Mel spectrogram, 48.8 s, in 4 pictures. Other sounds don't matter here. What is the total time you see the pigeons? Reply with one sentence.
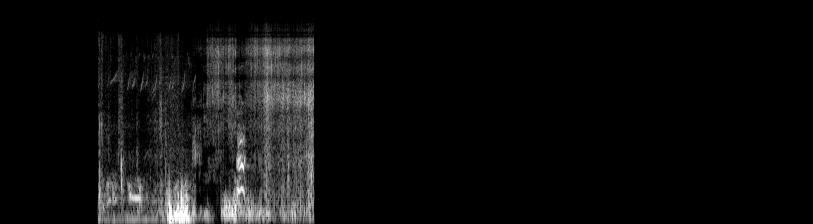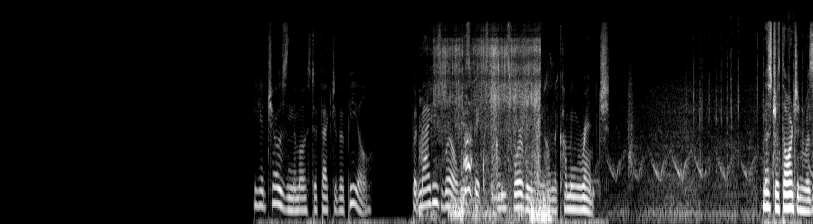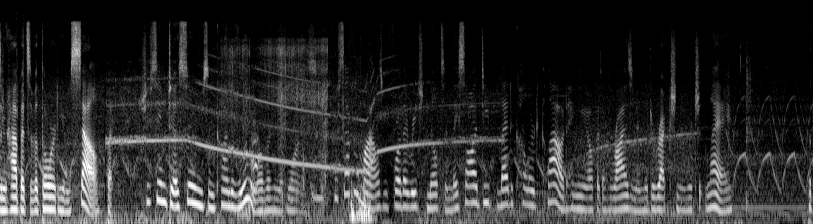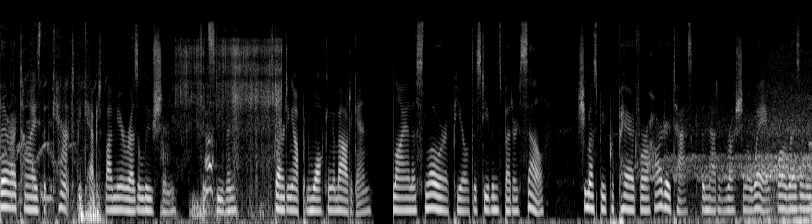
The pigeons can be heard for 6 seconds in total.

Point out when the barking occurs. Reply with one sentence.
You can hear the barking from 2.9 to 4.7 s, from 18.4 to 20.3 s, from 27.4 to 29.3 s and from 39.0 to 40.9 s.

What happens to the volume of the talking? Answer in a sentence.
The loudness of the talking goes down.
